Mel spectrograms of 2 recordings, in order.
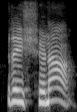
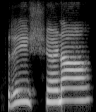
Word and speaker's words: तृष्णा: आधा से तृष्णा, तृष्णा, तृष्णा नहीं, ना नहीं बोलना है, अण है तृष्णा।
